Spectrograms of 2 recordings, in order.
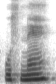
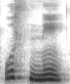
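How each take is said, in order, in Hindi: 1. अंतिम स्वर 'ai' जैसा बोला जाता है। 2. अंतिम स्वर 'e' जैसा बोला जाता है। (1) "कई बार पढ़ने में क्या गलती कर देते हैं, हमने बोल दिया" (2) "जैसे हमने लिखा"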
